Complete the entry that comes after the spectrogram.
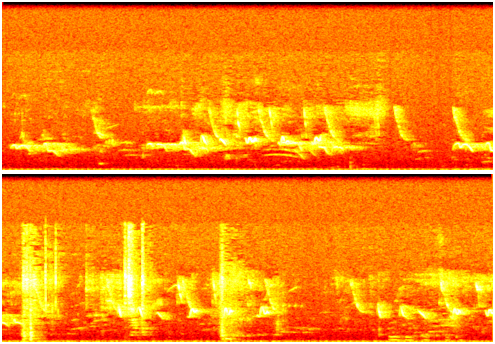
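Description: Near silence with faint bird chirping: small birds calling in quick, repeated high phrases, plus a few faint clicks around the middle.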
